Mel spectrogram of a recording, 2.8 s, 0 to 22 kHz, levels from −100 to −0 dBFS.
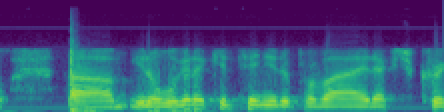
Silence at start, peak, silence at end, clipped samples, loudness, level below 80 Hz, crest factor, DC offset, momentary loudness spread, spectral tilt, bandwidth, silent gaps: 0 s; -8 dBFS; 0 s; under 0.1%; -22 LUFS; -44 dBFS; 14 dB; under 0.1%; 4 LU; -7.5 dB/octave; 8.4 kHz; none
